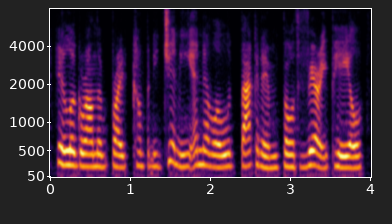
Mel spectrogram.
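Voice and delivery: ordinary delivery, nothing marked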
